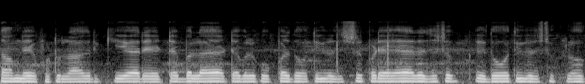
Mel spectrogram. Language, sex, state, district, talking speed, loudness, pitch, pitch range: Rajasthani, male, Rajasthan, Churu, 185 wpm, -13 LUFS, 135 Hz, 130-135 Hz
